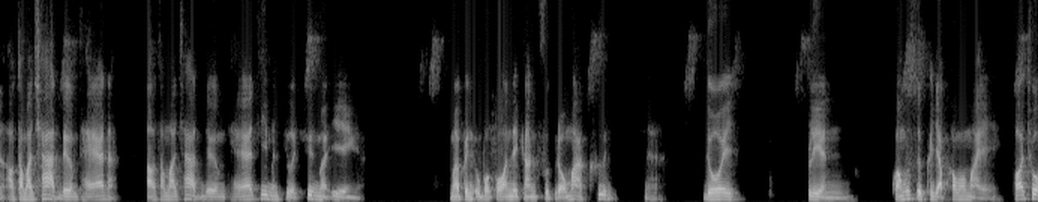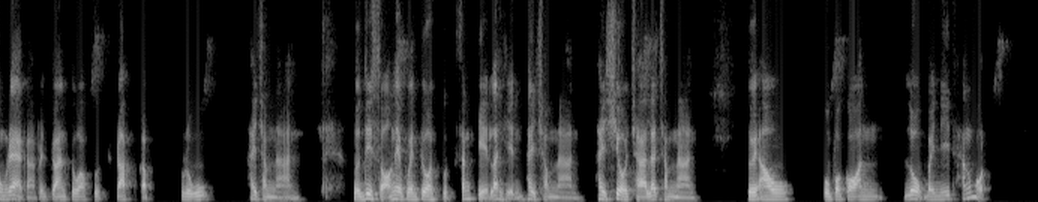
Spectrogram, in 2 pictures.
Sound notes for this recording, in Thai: คอร์สออนไลน์ (ผ่านโปรแกรม Zoom).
